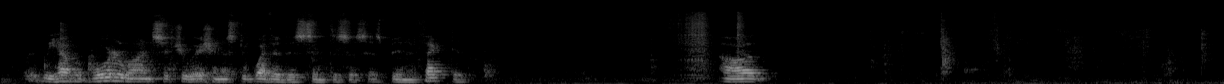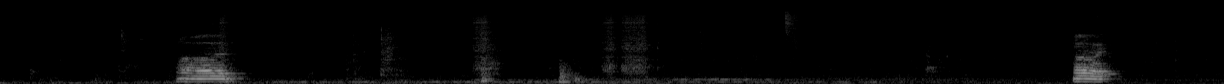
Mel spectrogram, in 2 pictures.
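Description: An elderly man speaks calmly and haltingly, close by.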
